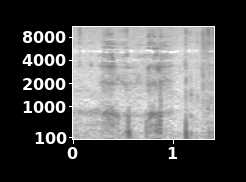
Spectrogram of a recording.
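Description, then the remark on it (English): Someone sips water, with a few soft, brief gulps and swallowing sounds spaced out over a quiet moment, no talking. “It's like with every sip, and I'm going to drink some water now.”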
